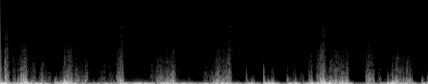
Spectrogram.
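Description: Metal dental picks scratch steadily inside both ear canals of a pair of silicone binaural microphone ears. The close scraping comes through as dense, low, rumbling bursts of friction with occasional brighter clicks, rising and falling continuously without pause.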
